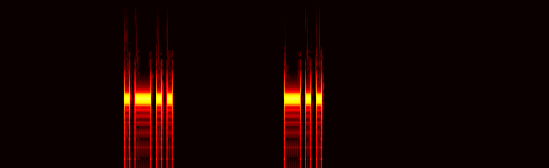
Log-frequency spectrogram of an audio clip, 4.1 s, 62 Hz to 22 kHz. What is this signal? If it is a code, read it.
Morse code, heard as a keyed tone, about 32 wpm, 700 Hz. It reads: L D
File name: 092 Lesson 16d - Letter c - Two Characters 30wpm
